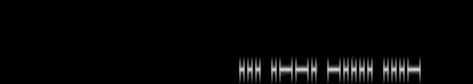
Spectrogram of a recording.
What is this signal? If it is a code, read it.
Morse code, heard as a keyed tone, about 30 wpm, 700 Hz. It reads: SP6V
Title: DXCC-100 Call Signs - 4 Characters - Repeated 3x - 30wpm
